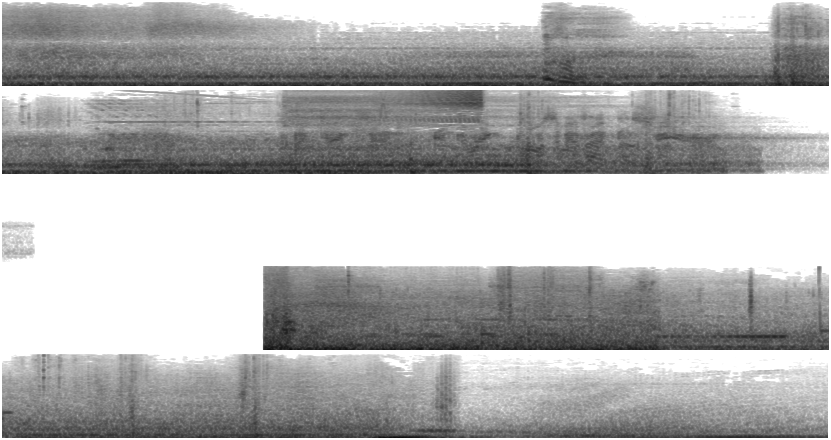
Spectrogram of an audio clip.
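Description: A video game plays, with rumbling, ambient sound effects.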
